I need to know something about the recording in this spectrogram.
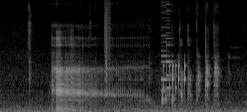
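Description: A bright electronic jingle plays.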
